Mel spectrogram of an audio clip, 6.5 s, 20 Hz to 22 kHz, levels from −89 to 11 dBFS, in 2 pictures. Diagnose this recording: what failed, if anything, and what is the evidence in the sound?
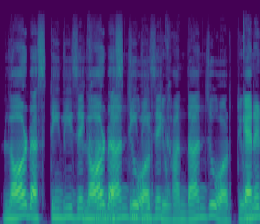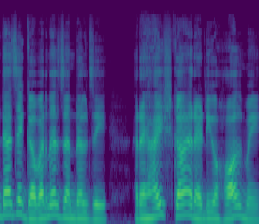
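After "लार्ड असटींली", 1.01 to 3.13 s holds a dry, equally loud copy about a second late: a doubled audio track, likely from a second, slower capture path.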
